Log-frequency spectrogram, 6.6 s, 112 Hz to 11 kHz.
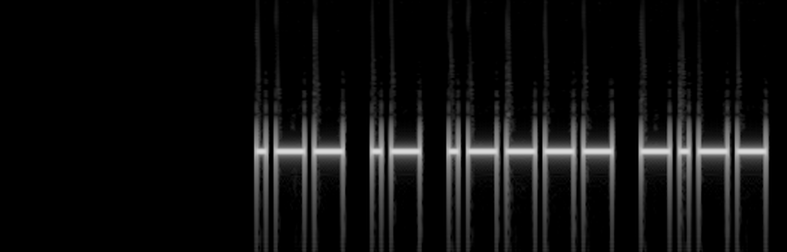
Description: Morse code, heard as a keyed tone, about 16 wpm, 700 Hz. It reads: WA1Y
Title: USA Call Signs - 4 Characters - Repeated 2x - 15wpm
